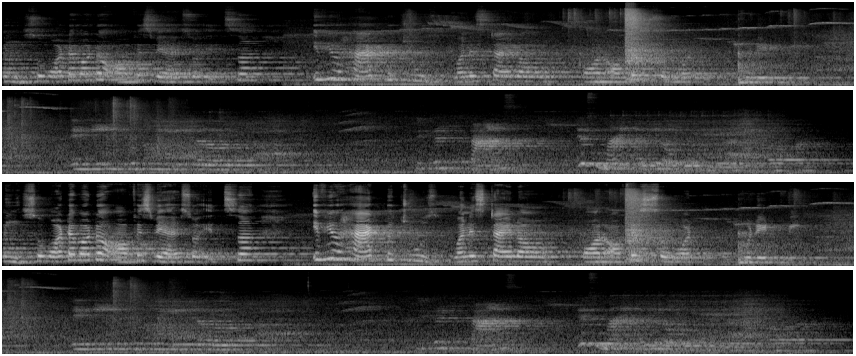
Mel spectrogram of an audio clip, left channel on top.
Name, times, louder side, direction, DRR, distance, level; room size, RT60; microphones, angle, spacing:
voice 1, 0.0-2.8 3.1-5.5 5.8-7.0 7.4-8.0, right 5 dB, 45° right, 9 dB, 0.3 m, -24 dB
Water, 2.8-16.4, left 1 dB, 30° left, 1.1 m, -41 dB
sound 1, 4.0-10.4, left 2 dB, 15° left, 0.5 m, -33 dB
voice 2, 9.2-10.9 12.7-13.5 14.3-16.7, left 1 dB, 75° left, -5 dB, 0.9 m, -34 dB
8.5 x 5.4 x 4.7 m, 2.8 s
head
